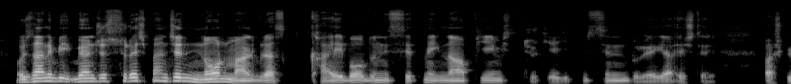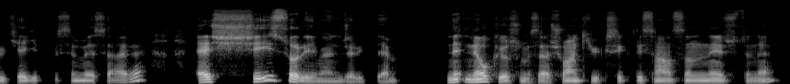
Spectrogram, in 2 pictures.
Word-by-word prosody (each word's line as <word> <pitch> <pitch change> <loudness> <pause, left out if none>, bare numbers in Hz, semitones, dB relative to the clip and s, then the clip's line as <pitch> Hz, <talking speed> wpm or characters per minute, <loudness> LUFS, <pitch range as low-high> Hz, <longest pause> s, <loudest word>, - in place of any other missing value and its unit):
O - - -3
yüzden 115 +5 +5
hani, 150 0 +6 0.2
bir 140 - +6
önce 145 +1 +4
süreç 160 +2 +1
bence 155 -7 +4
normal. 115 -8 +5
Biraz 95 +1 +1 0.2
kaybolduğunu 95 +2 -1
hissetmek, 95 +1 -5
ne 95 -2 -2
yapayım? 90 +3 -2
İşte, - - -16
Türkiye'ye 75 - -11
gitmişsin, 90 +2 -8
buraya 75 +2 -6
gel 80 +1 -3
işte, - - -9 0.6
başka 85 - -5
ülkeye 85 +1 -3
gitmişsin 90 -2 -7
vs. - - -14 0.9
E, 115 - +6
şeyi 135 +7 +2
sorayım 80 - +2
öncelikle, 70 -1 -8 0.6
ne 115 +4 +3
ne 115 +2 +5
okuyorsun 135 0 +1
mesela? - - -4
Şu 85 - -5
anki 85 0 -1
yüksek - - -10
lisansın 85 +2 -3
ne 95 +1 0
üstüne? 80 - -7
95 Hz, 140 wpm, -24 LUFS, 85-120 Hz, 0.9 s, hani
